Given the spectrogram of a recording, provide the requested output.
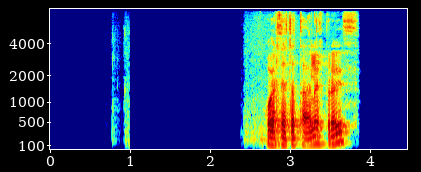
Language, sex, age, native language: Icelandic, male, 40-49, Icelandic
